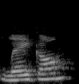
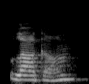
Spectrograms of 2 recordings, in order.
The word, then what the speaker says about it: lagom: It's the same with anything, I guess, and a lot of things like, how do you pronounce it? Lagom, this Swedish. Lagom.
